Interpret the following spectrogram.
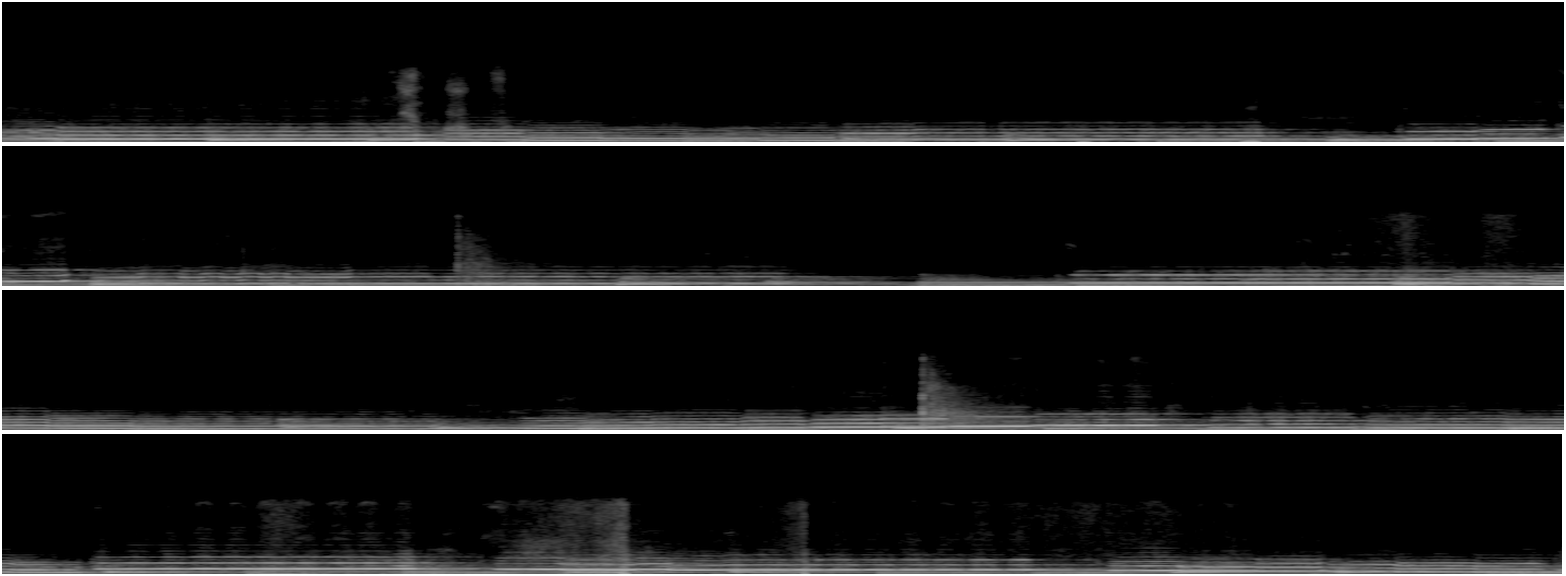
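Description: Concert flute playing a melody with piano accompaniment beneath it, with a short break between phrases about twelve seconds in.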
